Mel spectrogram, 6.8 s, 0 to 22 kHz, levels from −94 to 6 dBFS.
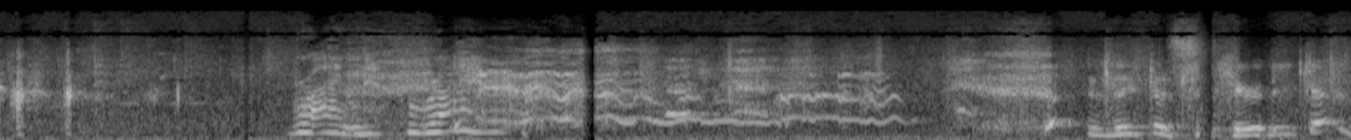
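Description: At 1.21 s there is a short concealed packet loss. About 20 ms of audio never arrived. The receiver extended the preceding sound for 24 ms, briefly smearing it.

Bursts of packet loss follow at 2.91 s and 5.99 s. Each drops 60 ms. Filled gaps of 57 and 64 ms fade the last sound, then audio resumes further on.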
